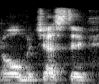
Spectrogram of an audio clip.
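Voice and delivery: normal talking voice

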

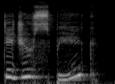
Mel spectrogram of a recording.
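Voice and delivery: high, slow wondering question. A narrator's reading. Girl asking the scarecrow if it spoke, wondering. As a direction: ask in soft wonder. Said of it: "asked the girl in wonder".

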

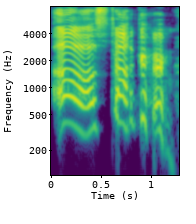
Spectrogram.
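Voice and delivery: slow, loud, stretched oh, stalker; drawn-out mock accusation. To her cohost about a creepy guy, slow drawn-out mock accusation. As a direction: drag it out like a teasing accusation. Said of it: "you're like".

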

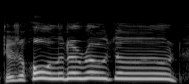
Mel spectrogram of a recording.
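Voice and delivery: high, dramatic alarmed voice; alarmed mock voice. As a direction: play the panicked doomsayer. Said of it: "people being like".

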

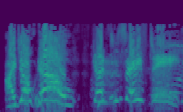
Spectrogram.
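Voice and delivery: high, loud, desperate shout; panicked shout. Retold or imitated. Mother telling her sister to flee with the child, panicked high shout. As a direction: yell it at her in a near-cry panic.

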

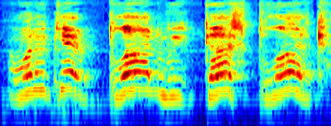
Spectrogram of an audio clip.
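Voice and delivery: high, loud hammed-up lament; exaggerated playful grievance; mock complaining. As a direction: play the picked-on victim for laughs. Clowning as the picked-on redhead.

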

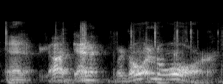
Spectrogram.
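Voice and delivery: high, strained growl of a cigar-chewing officer; imitating old commander. Cigar-chewing commander announcing war to his troops, hammed-up growl. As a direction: ham up the crusty old lifer through clenched cigar. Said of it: "And he'd talk like this".

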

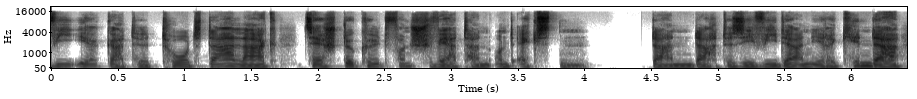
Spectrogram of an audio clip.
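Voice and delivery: ordinary delivery

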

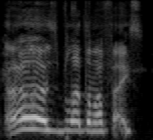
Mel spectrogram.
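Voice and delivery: very high, slow mock wail; mock screaming and crying. Mimicking the film's blood-covered man, mock crying. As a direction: whine it like a hammed-up panicked victim. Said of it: "he's, like, screaming and crying".

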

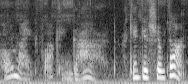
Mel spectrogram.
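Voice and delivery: whispered, fed-up aside; exasperated muttering. Retold or imitated. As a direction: mutter it under your breath in despair. Exasperated reaction to screaming mom.

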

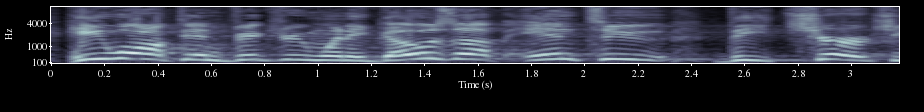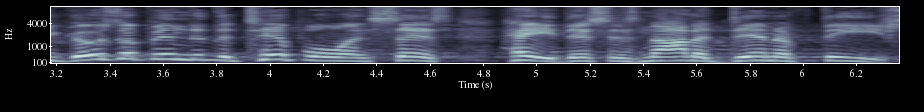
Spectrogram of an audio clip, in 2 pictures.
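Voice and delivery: high, loud preaching; loud, rising pulpit proclamation; full-force preaching. Real, not acted. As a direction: drive the sermon home at full voice.

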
